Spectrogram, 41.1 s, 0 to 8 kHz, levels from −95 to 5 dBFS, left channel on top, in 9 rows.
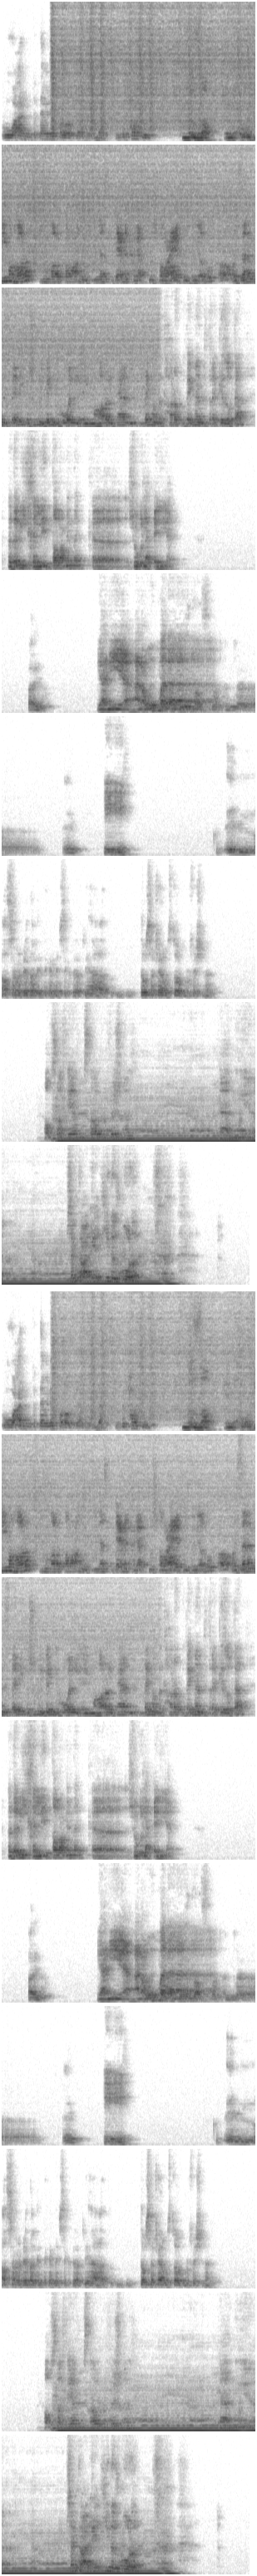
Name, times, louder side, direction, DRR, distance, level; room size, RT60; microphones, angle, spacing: voice 1, 0.0-2.7 7.5-7.8 8.5-9.0 18.8-19.1 20.9-23.3 24.0-24.2 26.9-29.6 29.9-31.2, equal, 85° right, -1 dB, 1.5 m, -34 dB
sound 1, 0.9-12.0, left 7 dB, 70° left, 0.6 m, -39 dB
voice 2, 3.3-8.5 8.7-13.5 13.8-16.8 20.0-22.1 24.7-25.1 32.8-34.5 35.9-36.8 37.8-40.0, left 1 dB, 30° right, -4 dB, 1.9 m, -30 dB
Musical instrument, 32.9-39.8, equal, 10° right, 0.7 m, -25 dB
4.7 x 3.0 x 2.8 m, 0.42 s
head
